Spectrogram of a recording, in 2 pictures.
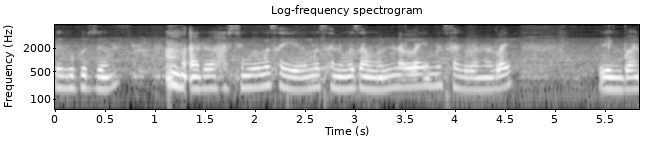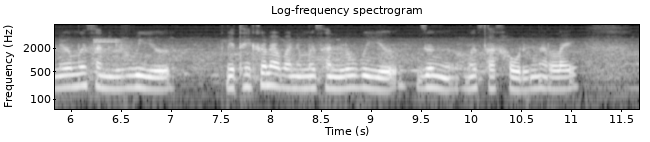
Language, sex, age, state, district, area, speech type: Bodo, female, 30-45, Assam, Udalguri, rural, spontaneous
